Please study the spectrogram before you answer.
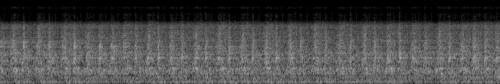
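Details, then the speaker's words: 150 cc motorcycle engine at idle with a steady, hard metallic tapping about twice a second; it knocks as the piston reaches top dead centre, not at bottom: worn connecting rod, to be confirmed by opening the engine. "quando chega no ponto morto superior é hora da batida quando chega no ponto morto inferior não bate"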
